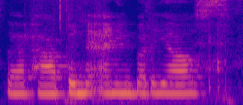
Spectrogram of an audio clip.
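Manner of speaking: plain reading voice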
